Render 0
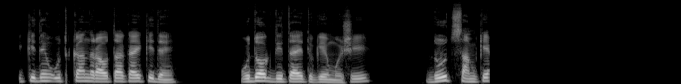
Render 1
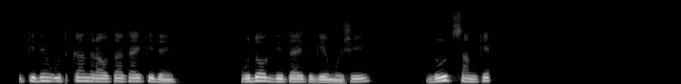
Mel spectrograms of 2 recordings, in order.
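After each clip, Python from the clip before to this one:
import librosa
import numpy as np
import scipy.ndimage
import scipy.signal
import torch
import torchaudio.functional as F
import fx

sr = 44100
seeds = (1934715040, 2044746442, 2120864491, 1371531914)

y = fx.curve_eq(x, sr, hz=(130.0, 190.0, 380.0, 610.0, 1100.0, 2900.0, 4500.0, 9700.0), db=(0, 8, 2, -28, -21, -22, -12, -21))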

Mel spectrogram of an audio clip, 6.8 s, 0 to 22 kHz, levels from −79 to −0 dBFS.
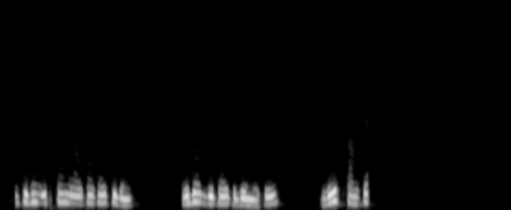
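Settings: y = fx.dereverb_blind(x, sr, rt60_s=0.87)
y = fx.filter_sweep_lowpass(y, sr, from_hz=260.0, to_hz=860.0, start_s=4.38, end_s=4.95, q=2.2)
y = fx.hum_notches(y, sr, base_hz=60, count=2)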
